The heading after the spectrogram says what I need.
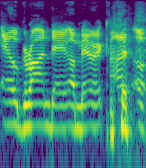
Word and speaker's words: El Grande Americano: I say El Grande Americano.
